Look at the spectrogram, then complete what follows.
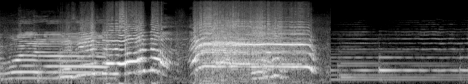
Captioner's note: screams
